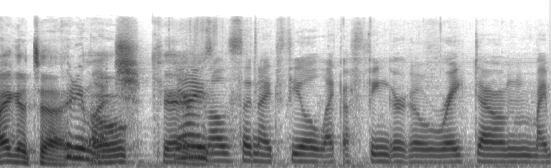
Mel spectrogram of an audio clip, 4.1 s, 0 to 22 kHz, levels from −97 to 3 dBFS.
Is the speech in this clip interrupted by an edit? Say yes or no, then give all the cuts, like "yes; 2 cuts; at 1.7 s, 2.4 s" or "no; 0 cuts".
yes; 1 cut; at 1.6 s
